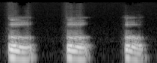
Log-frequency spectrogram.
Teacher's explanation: es como una U, pero como sonriendo, estirando los labios en lugar de redondeándolos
